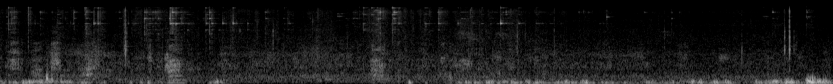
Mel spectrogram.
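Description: Several dogs playing and running about on grass, with a short higher-pitched sound near the end, over a low rumble from the moving camera.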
